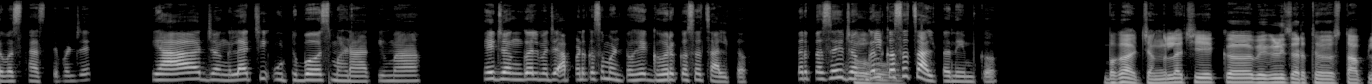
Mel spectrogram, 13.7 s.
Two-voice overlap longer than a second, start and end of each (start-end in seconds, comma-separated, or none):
none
